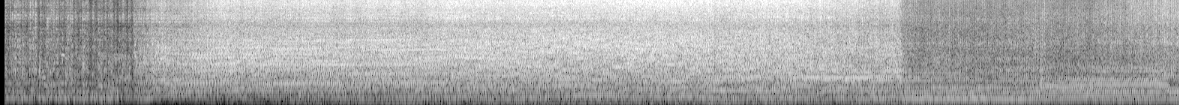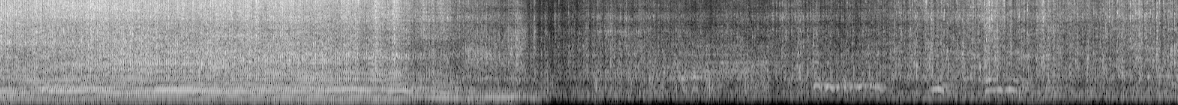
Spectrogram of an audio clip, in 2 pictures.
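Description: Supercharged Holden drag car's engine at full throttle. A loud rushing roar comes in about a second and a half in and lasts until about nine seconds. The engine then runs on hard at a steadier pitch, and the pitch falls away as it lifts off, going much quieter about seventeen seconds in.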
